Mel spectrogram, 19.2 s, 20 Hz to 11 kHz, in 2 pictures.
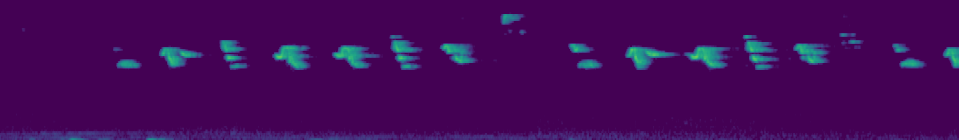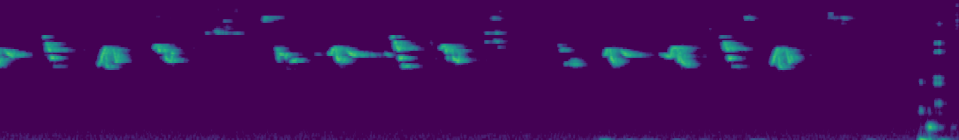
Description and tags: Bird1EQ
This is the equalization of a bird sound recorded on UMBC campus. The EQ removes background noise and isolates the bird.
